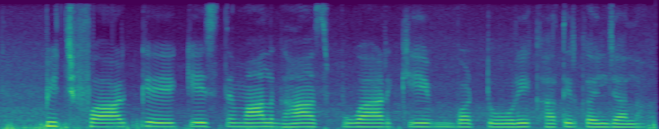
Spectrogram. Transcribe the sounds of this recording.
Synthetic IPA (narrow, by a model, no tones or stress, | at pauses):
pit͡ʃʰpʰaɾkekeɪst̪eːmaːlɡʱaspuaːɾkebəʈoɾekʰaːt̪ɪɾkəɪld͡ʒaːlã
